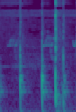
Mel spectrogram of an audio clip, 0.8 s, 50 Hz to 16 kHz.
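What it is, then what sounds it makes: Tembusu wood post knocked. Knuckle knocks on a premium 4x4 tembusu wood gazebo post give a quick series of short, dry, hollow taps. Each has a midrange tone and almost no ring, like wooden clip-clops.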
